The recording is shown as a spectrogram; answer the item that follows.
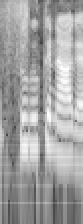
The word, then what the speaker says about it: Fukunaga: Fukunaga is what it looks like.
